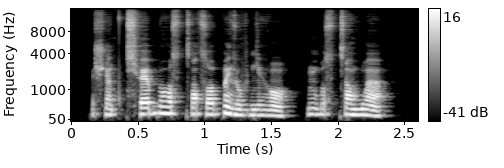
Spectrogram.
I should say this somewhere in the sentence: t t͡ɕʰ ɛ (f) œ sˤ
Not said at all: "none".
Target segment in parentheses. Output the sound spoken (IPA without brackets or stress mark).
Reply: bʱ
